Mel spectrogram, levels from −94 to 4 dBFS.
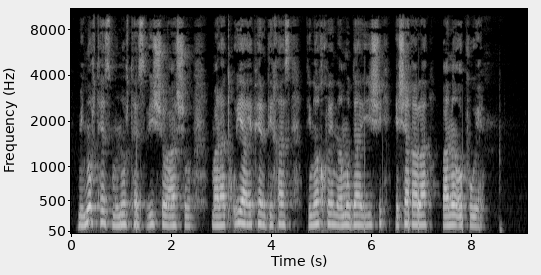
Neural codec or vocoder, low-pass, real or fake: vocoder, 44.1 kHz, 128 mel bands every 256 samples, BigVGAN v2; 9.9 kHz; fake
